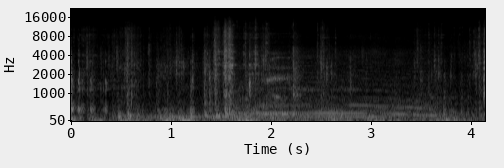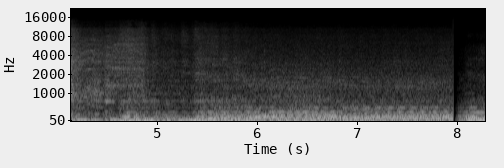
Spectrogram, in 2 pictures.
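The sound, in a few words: truck engine starting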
